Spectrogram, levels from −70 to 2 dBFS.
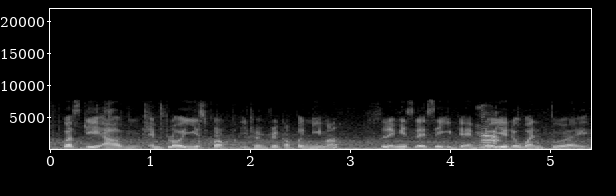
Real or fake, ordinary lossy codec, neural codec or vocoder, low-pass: real; none; none; none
